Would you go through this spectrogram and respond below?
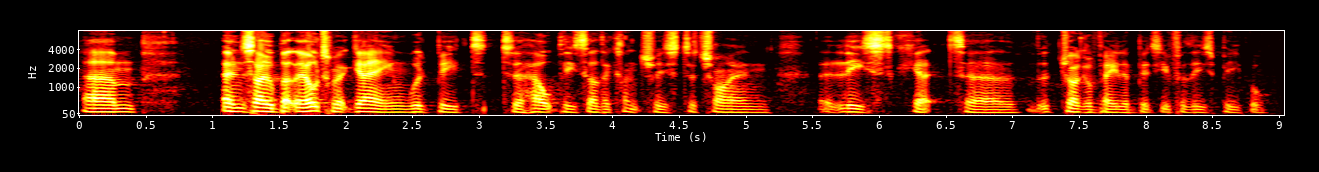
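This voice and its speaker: A man's voice: lowish voice, fairly even intonation, moderate pace, a little mellow. A man speaking conversationally on a discussion panel.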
